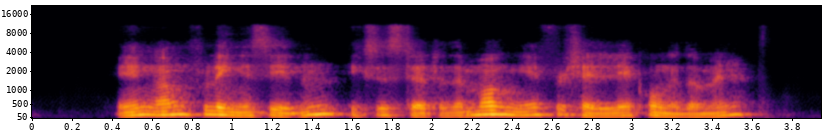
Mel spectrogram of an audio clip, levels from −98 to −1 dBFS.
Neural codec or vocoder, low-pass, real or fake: codec, 24 kHz, 0.5 kbps, DualCodec; 10.8 kHz; fake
